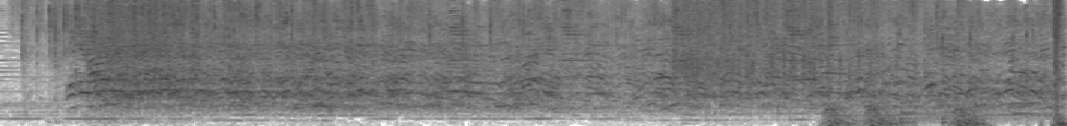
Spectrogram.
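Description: A large crowd of men cheers and shouts loudly.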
